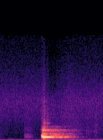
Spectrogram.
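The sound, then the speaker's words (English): A dog named Roy lets out one sharp, loud bark, ringing briefly before fading into quiet. No one speaks. “Which, of course, makes Roy bark again.”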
